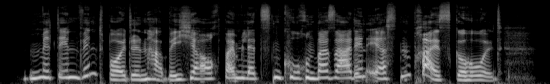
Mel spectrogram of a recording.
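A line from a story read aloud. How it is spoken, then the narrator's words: Laughing. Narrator (German): meinte lachend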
